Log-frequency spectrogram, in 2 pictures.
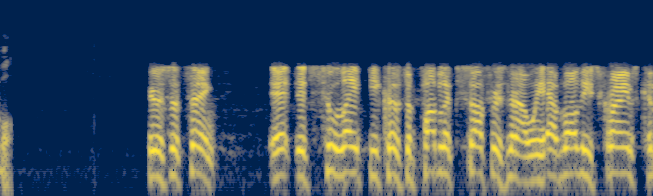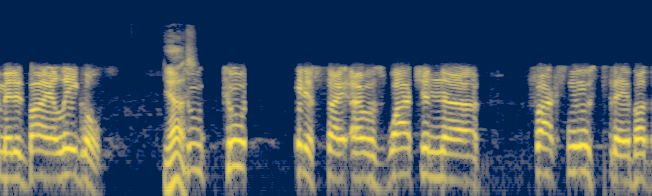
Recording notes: take phone calls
